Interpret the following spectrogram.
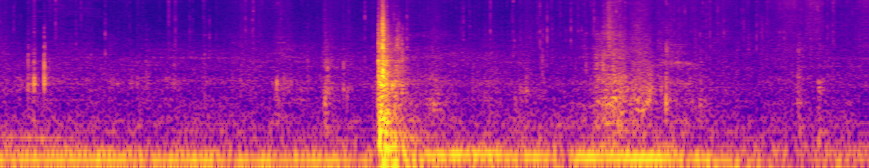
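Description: Faint crackling of newspaper and pine twigs burning at the top of a top-lit updraft (TLUD) wood-gas stove, with one sharp click about four seconds in, over a low steady rumble.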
